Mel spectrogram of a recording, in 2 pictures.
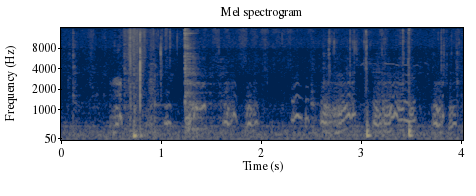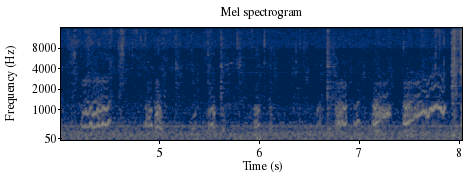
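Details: Pet guinea pig making scattered short, warbling squeaks with a few sharp clicks and taps in between, the squeaks coming in small bursts, one rising at the end, over steady low background noise.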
